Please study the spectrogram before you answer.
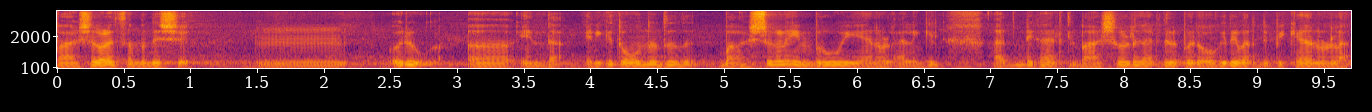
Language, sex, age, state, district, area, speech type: Malayalam, male, 18-30, Kerala, Idukki, rural, spontaneous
